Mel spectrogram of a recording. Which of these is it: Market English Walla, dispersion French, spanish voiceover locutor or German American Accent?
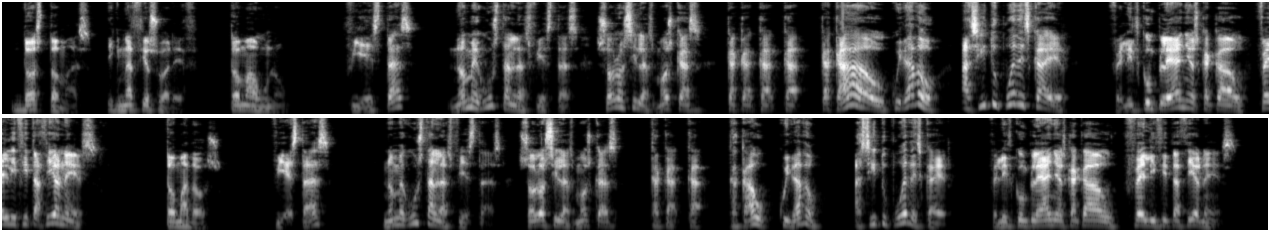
spanish voiceover locutor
